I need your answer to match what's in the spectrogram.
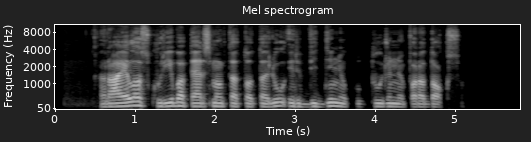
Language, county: Lithuanian, Šiauliai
